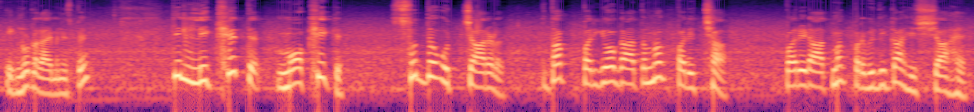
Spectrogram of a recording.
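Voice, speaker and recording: A woman's voice: mid-range voice, mellow. A woman teacher reads out multiple-choice test questions and their options, then explains which answer is right, with a faint hiss behind her. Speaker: exam prep teacher. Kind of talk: reading and explaining quiz questions.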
